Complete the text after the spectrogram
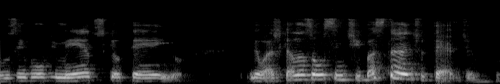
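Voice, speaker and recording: A woman speaks at a fairly slow pace in a fairly low, dark and mellow voice with ordinary pitch variation. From rural interior of São Paulo state, Brazil. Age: 70s. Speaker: psychotherapist and theologian. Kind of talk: interview conversation.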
